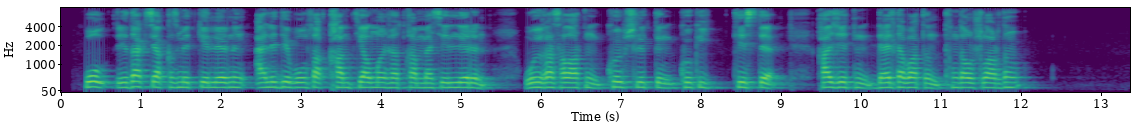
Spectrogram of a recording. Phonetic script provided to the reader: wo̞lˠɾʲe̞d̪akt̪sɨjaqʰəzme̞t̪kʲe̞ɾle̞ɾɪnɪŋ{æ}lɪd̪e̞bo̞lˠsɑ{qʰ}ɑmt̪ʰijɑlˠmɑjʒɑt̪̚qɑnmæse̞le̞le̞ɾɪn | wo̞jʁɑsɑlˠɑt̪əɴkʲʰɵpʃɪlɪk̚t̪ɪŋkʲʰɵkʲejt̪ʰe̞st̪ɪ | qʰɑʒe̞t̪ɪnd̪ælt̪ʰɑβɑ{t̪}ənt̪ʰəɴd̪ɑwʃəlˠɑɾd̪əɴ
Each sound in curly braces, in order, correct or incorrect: correct, correct, correct

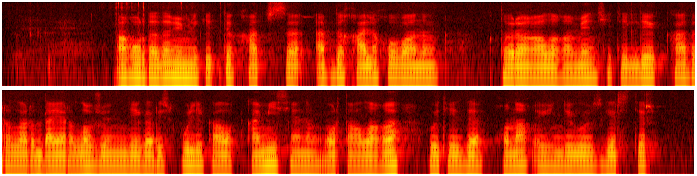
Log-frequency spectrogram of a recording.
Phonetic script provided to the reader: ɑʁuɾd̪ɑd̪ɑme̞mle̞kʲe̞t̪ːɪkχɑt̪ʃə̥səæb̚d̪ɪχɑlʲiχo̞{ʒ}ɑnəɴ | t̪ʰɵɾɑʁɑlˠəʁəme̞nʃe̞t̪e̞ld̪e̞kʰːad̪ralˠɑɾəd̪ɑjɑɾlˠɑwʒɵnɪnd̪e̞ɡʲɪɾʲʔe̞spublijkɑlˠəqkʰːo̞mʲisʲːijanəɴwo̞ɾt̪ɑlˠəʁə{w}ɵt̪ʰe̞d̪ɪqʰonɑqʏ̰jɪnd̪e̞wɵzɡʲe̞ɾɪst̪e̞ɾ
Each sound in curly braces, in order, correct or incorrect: incorrect: v, correct

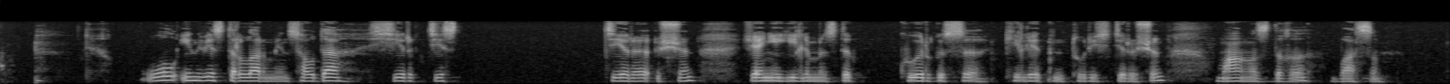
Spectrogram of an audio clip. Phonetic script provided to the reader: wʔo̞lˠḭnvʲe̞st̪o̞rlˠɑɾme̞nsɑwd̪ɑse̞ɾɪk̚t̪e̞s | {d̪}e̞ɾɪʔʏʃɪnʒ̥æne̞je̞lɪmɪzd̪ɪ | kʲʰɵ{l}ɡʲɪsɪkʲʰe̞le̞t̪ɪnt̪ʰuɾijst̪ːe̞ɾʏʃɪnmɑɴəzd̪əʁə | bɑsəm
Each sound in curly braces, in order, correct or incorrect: incorrect: t̪, incorrect: ɾ

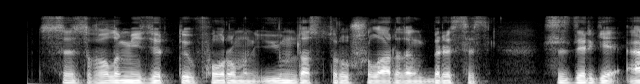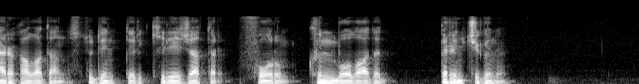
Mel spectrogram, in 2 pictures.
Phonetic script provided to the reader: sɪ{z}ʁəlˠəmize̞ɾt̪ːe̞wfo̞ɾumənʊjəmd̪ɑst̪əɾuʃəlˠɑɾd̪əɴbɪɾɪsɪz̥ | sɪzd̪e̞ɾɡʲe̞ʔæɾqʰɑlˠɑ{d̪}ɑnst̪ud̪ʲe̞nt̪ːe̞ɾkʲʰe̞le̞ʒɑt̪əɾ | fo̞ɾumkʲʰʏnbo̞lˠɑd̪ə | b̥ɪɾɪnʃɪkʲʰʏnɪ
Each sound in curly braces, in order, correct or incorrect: correct, correct

